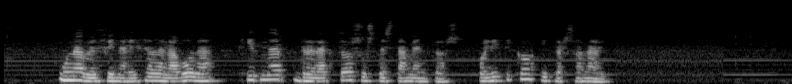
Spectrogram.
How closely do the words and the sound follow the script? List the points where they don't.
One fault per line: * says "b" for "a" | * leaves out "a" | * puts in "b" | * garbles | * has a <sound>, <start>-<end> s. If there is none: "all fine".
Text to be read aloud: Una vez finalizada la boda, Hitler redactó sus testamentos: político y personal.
all fine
